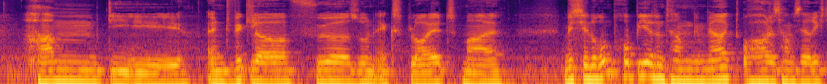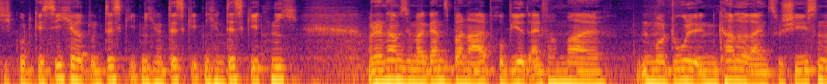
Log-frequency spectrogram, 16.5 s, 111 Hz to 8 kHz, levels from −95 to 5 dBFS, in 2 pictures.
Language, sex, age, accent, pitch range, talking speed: German, male, 20-39, German, 100-120 Hz, 180 wpm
